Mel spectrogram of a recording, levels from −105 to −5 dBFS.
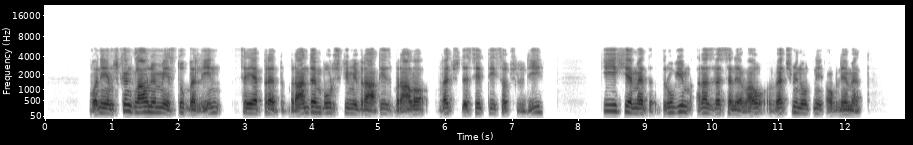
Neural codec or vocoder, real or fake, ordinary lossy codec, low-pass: vocoder, 44.1 kHz, 80 mel bands, Vocos; fake; none; 5.4 kHz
